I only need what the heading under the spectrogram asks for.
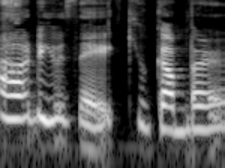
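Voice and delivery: practiced, put-on Spanish accent. Mimicking a woman from a book to the others, in a put-on spanish accent. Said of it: "she's like practicing her Spanish accent".

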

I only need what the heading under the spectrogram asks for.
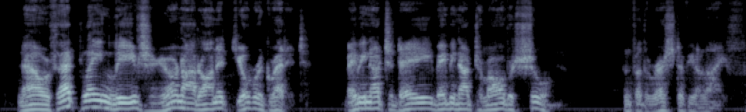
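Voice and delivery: put-on low, hushed old man voice from the forties. Recalling an impression done as a teenager, an old 1940s man impression. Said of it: "an impression of an old man from the 40s".

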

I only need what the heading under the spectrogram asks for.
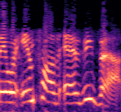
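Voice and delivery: put-on German accent. Joking about a group of pranksters, a line in put-on German accent. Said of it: "That's my German accent".

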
